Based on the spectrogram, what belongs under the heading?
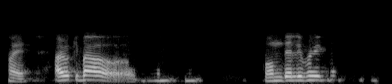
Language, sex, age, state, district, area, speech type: Assamese, male, 18-30, Assam, Lakhimpur, rural, conversation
